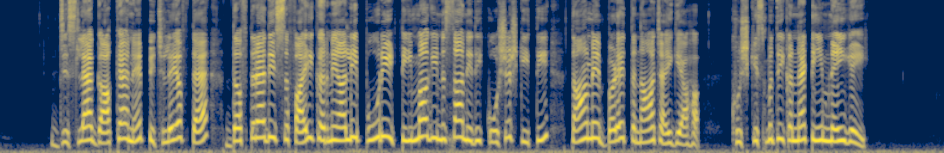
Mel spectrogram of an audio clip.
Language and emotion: Dogri, angry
